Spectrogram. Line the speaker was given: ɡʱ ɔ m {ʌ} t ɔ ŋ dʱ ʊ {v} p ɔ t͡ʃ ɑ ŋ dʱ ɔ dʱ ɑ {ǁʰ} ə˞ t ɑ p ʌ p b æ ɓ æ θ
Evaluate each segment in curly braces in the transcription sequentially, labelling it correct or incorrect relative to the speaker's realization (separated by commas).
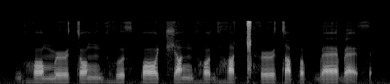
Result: incorrect, incorrect, correct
